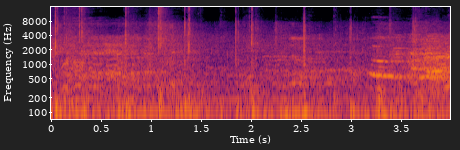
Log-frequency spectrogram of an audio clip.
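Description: A volleyball bounces on a wooden floor in a large echoing hall.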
